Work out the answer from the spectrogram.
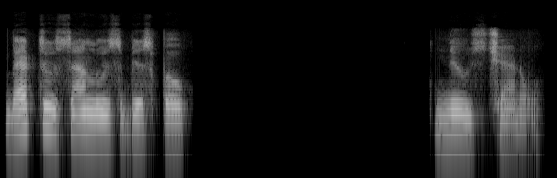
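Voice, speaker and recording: Slow, halting female announcer in a roomy space. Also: fairly low pitch, dark tone. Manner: halting, repeats and restarts words. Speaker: hobby narrator of a mock emergency alert. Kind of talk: mock emergency alert announcement, improvised. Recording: muffled, roomy home recording.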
